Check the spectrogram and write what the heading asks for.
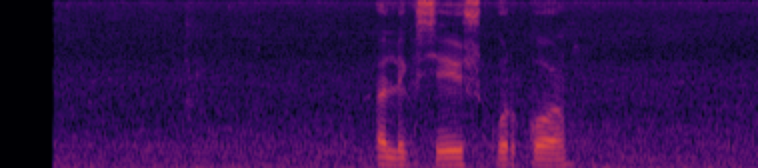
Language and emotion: Russian, neutral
